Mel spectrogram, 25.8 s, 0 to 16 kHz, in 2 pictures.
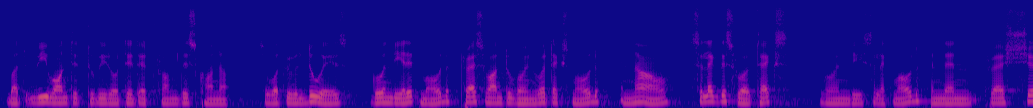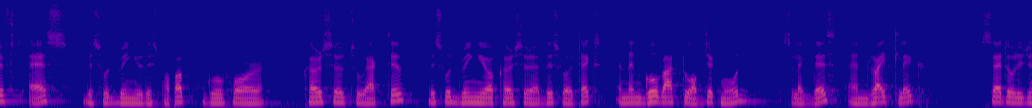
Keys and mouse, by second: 4.9 Tab, 5.7 1, 10.6 click, 12.9 shift+s, 21.8 Tab, 23.9-25.8 drag.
